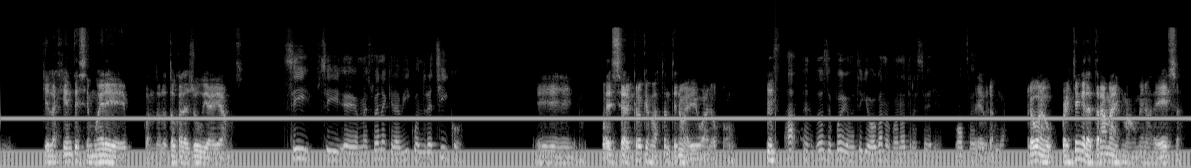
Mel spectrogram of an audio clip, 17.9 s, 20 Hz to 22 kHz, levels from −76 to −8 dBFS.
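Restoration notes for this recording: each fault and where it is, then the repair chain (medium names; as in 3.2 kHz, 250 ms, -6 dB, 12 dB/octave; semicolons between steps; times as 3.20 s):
hum 50 Hz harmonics 6 -29 dBFS
whine 1.3 kHz -30 dBFS
11.62 s: dropout 2.4 ms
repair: band-stop 1.3 kHz, Q 30; de-hum 50 Hz, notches 6; interpolate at 11.62 s, 2.4 ms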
